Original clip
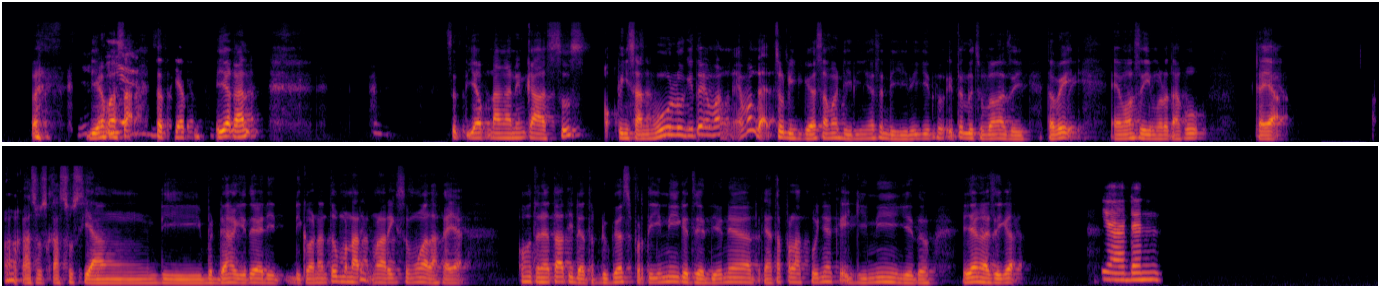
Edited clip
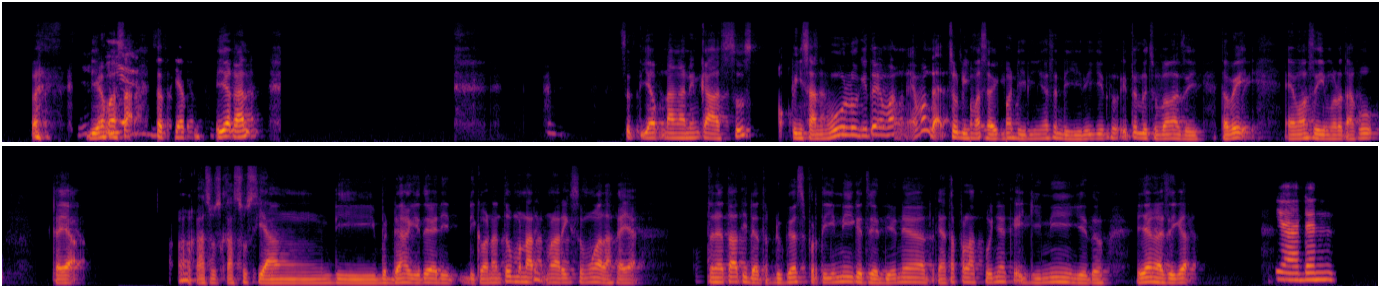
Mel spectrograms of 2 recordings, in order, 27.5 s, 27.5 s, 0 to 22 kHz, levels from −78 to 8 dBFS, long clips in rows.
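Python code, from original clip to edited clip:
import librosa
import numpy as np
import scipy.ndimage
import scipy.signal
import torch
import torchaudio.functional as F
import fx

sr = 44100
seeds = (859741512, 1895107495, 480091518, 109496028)

y = fx.studio_fade_out(x, sr, start_s=18.36, length_s=0.72)
y = fx.edit(y, sr, fx.insert_room_tone(at_s=2.78, length_s=1.74),
    fx.fade_in_from(start_s=5.74, length_s=0.43, floor_db=-16.5),
    fx.reverse_span(start_s=7.94, length_s=0.36), tone=tone)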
